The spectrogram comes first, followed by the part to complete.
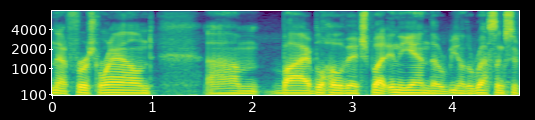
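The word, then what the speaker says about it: Błachowicz: guson defeats Yan and I've been mispronouncing this guy's name forever bovich apparently I thought it was blowitz but whatever bovich 30 27s across the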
